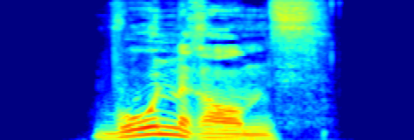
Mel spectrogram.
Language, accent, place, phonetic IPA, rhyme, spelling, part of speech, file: German, Germany, Berlin, [ˈvoːnˌʁaʊ̯ms], -oːnʁaʊ̯ms, Wohnraums, noun, De-Wohnraums.ogg
- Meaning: genitive singular of Wohnraum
